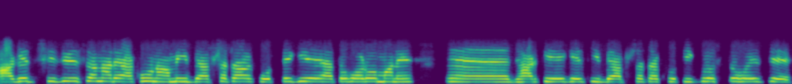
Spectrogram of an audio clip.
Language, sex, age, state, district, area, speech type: Bengali, female, 45-60, West Bengal, South 24 Parganas, rural, conversation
